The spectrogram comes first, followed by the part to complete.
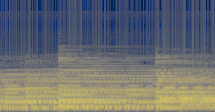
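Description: Solo piano improvisation: held chords ringing, with new chords struck about half a second in and again about a second later.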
